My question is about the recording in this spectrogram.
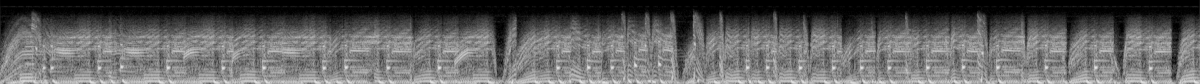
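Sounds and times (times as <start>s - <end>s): turntable scratching: 0.0s - 12.0s
steady beat: 0.2s - 12.0s.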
